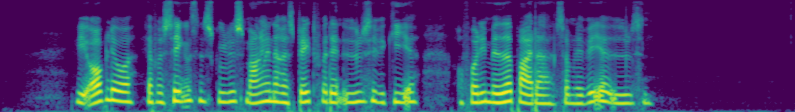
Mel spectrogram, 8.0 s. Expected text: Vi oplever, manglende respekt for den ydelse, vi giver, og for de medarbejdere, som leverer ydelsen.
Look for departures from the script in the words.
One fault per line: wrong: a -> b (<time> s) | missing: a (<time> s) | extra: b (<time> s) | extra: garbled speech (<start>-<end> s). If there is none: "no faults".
extra: at forsinkelsen skyldes (1.4 s)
